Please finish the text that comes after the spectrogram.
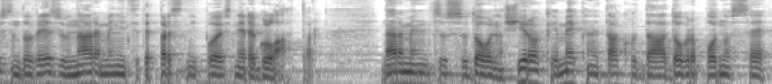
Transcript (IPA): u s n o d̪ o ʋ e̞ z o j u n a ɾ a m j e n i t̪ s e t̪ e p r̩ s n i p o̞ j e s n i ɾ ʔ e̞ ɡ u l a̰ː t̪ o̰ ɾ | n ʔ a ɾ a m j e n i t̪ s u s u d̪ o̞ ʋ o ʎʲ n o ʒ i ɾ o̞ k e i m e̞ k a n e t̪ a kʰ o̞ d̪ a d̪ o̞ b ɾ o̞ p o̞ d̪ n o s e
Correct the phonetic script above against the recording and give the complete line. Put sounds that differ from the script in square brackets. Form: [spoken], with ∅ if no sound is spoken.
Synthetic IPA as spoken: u s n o d̪ o ʋ e̞ z [u] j u n a ɾ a m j e n i t̪ s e t̪ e p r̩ s n i p o̞ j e s n i ɾ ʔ e̞ ɡ u l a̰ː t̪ o̰ ɾ | n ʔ a ɾ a m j e n i t̪ s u s u d̪ o̞ ʋ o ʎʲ n o [ʃ] i ɾ o̞ k e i m e̞ k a n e t̪ a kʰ o̞ d̪ a d̪ o̞ b ɾ o̞ p o̞ d̪ n o s e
